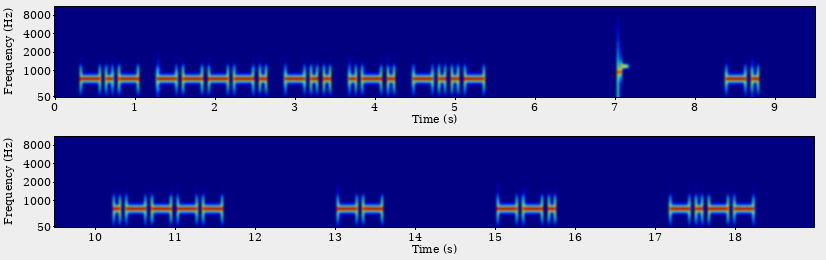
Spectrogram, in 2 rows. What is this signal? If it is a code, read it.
Morse code, heard as a keyed tone, about 15 wpm, spaced as for 8 wpm, 700 Hz. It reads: K9DRX N1MGY
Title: USA Call Signs - 5 Characters - 6x Character Spacing - 15wpm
